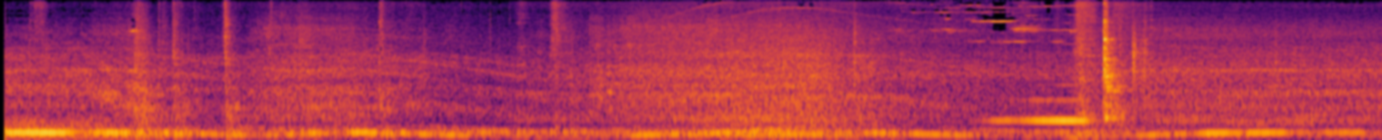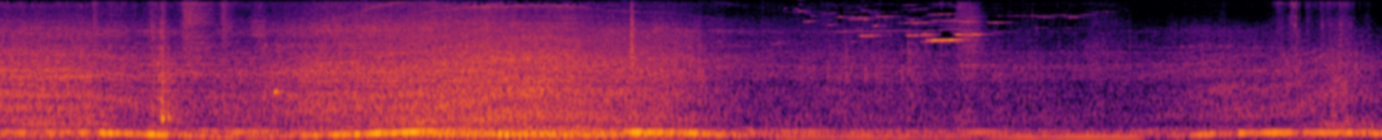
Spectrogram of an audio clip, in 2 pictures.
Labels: How many times does the vehicle rev up?
five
